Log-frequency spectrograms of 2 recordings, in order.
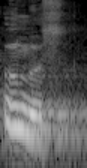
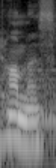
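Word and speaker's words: humus: from the first service helped me learn to pronounce correctly is H um US and Latin it's I guess Loomis Loomis I've said hummus but you know I like hummus but it's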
